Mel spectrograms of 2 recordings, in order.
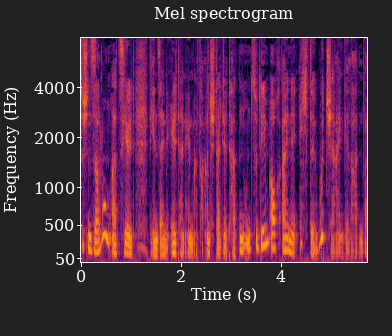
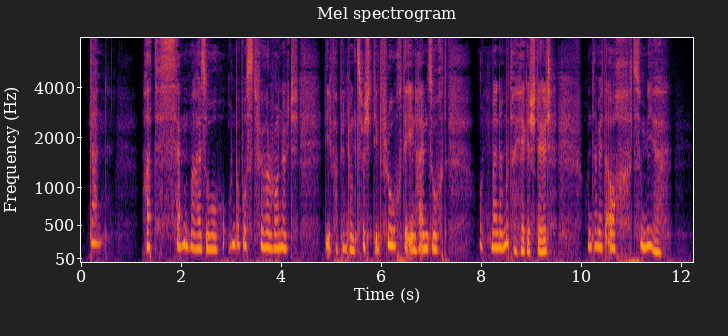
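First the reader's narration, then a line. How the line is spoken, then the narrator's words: Thin, weak voice. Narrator (German): Granny antwortete mit dünner Stimme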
